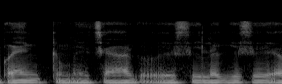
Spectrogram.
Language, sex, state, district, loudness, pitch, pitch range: Chhattisgarhi, male, Chhattisgarh, Sarguja, -35 LUFS, 85 Hz, 85-90 Hz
